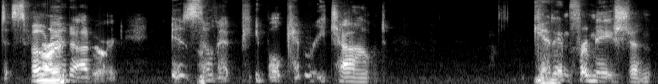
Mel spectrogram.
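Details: Adult woman with a chronic voice disorder; dysphonia.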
